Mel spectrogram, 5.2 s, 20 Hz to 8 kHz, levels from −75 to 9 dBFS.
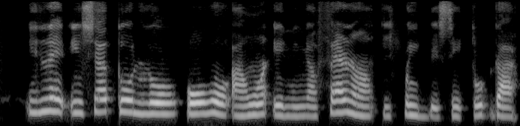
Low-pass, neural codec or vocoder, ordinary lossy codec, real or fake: none; codec, 16 kHz, 1 kbps, FreqCodec, larger model; none; fake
